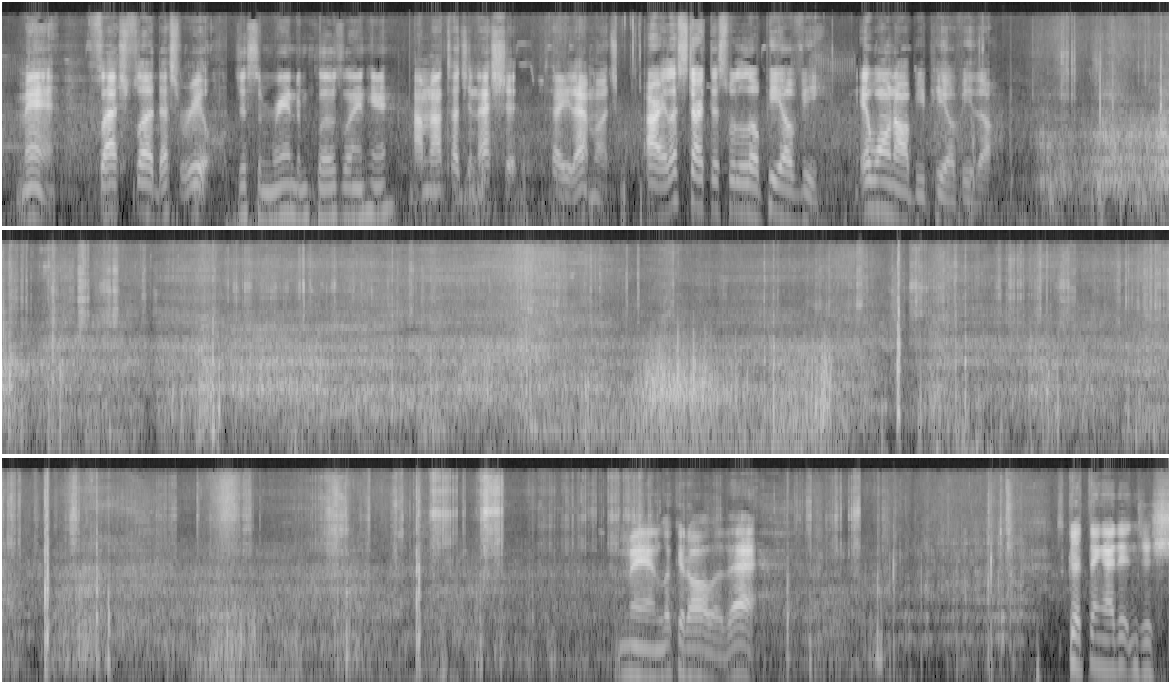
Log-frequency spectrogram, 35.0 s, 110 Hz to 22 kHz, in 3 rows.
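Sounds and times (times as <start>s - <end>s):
skateboard wheels rolling: 9.2s - 33.8s.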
